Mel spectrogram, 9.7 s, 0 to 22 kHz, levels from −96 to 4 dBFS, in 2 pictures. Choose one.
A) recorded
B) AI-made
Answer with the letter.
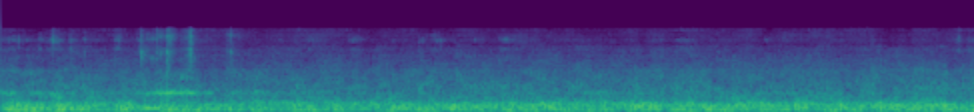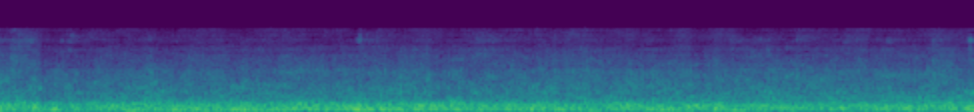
B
